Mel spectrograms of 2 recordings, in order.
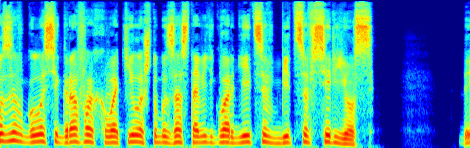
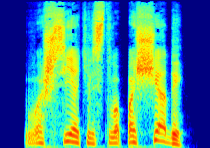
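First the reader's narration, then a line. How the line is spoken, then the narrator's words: Strained, defeated plea. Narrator (Russian): выдавил побежденный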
